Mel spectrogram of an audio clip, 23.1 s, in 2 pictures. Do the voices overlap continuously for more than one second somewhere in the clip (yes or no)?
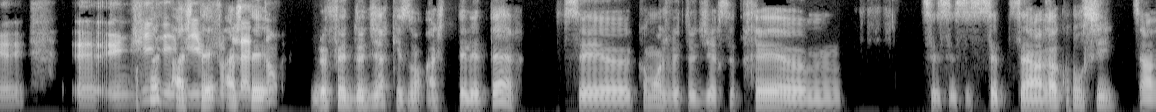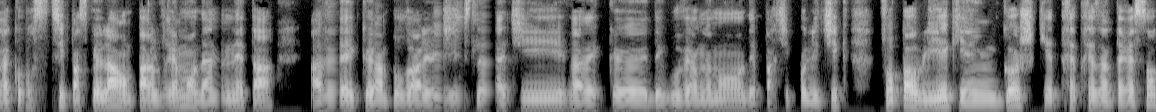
yes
